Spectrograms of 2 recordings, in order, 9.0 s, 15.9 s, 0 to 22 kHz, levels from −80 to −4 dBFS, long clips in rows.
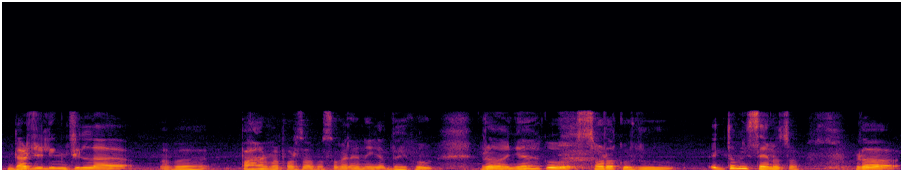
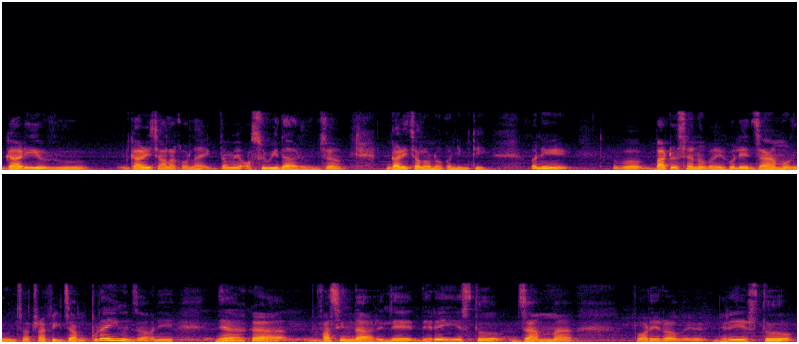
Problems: none marked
